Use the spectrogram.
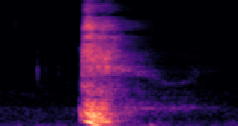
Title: Strong sneezes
